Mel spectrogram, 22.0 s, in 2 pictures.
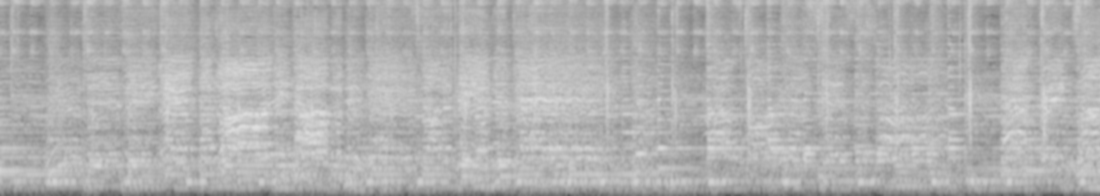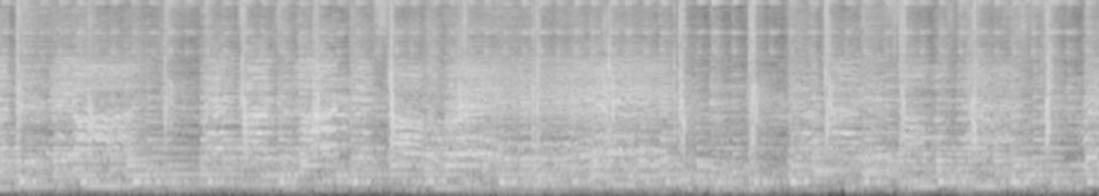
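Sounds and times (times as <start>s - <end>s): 
choir singing: 0.2s - 21.9s.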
